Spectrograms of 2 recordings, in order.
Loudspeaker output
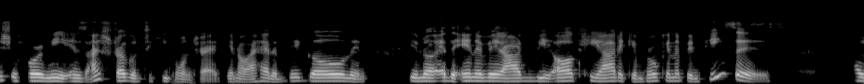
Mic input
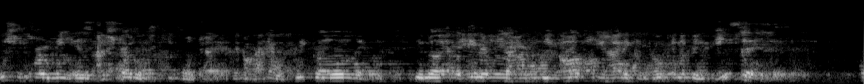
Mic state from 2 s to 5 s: echo only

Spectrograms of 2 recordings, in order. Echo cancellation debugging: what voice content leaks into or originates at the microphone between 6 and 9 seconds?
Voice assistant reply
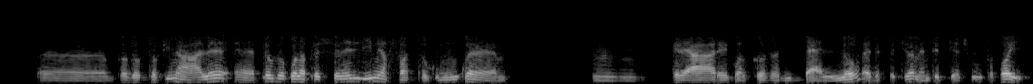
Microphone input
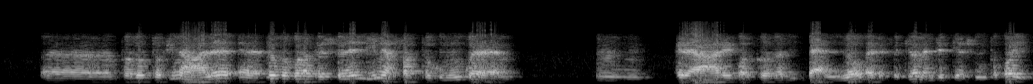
echo only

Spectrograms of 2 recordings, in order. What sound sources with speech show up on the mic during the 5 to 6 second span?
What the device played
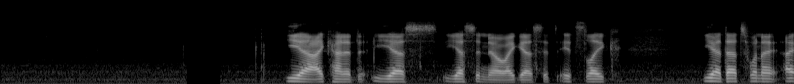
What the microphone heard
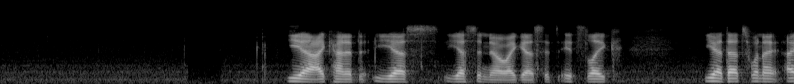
echo only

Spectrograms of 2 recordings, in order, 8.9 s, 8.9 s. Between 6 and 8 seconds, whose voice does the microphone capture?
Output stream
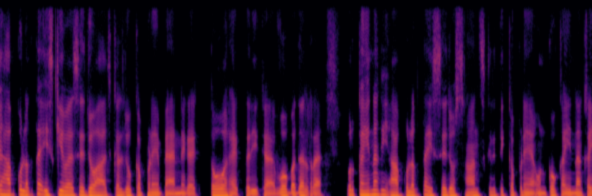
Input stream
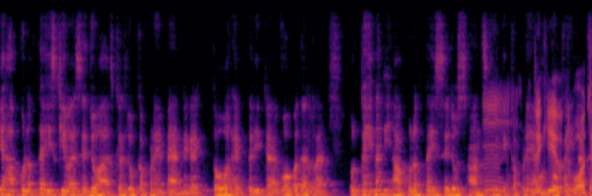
both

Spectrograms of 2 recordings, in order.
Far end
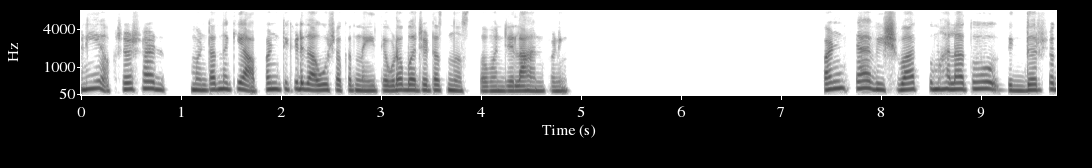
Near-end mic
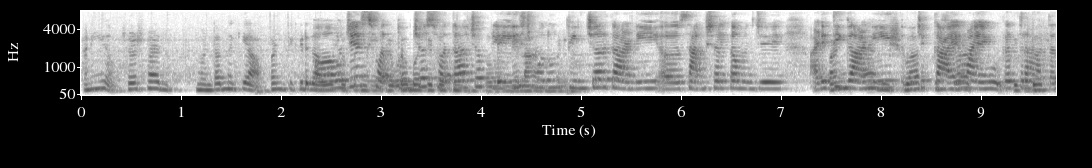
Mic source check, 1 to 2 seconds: echo only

